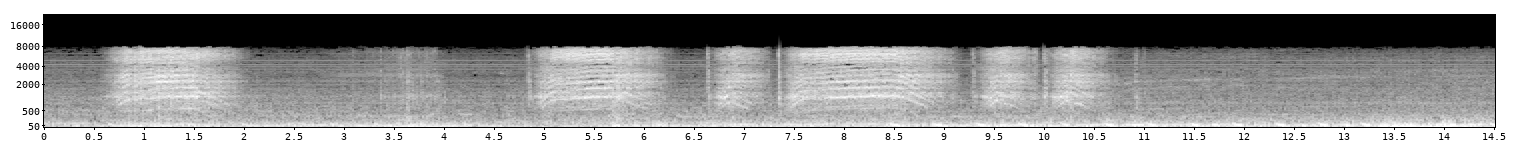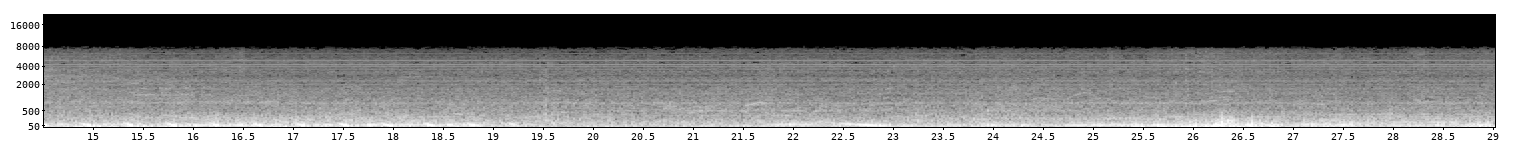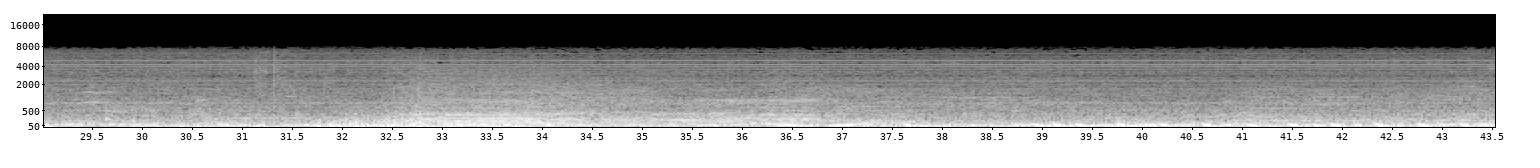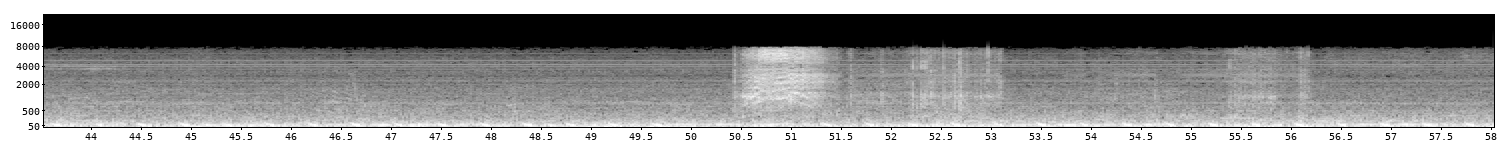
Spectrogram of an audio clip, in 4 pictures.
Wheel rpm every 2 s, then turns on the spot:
60, 10, 50, 40, 60, 10, 0, 0, 0, 0, 0, 0, 0, 0, 0, 0, 0, 0, 0, 0, 0, 0, 0, 0, 0, 30, 10, 0, 0.
52-54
